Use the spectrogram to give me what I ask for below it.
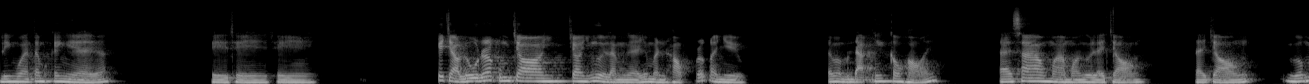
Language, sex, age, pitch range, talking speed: Vietnamese, male, 20-39, 110-145 Hz, 200 wpm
